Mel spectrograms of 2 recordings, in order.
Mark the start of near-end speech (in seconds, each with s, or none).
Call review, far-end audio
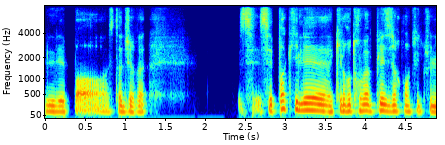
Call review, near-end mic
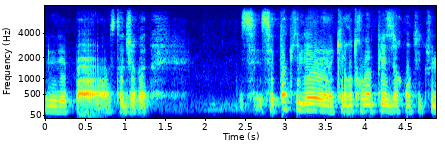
none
